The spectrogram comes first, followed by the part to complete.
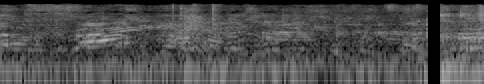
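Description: Several people's voices chattering, with a steady low rumble underneath.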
